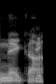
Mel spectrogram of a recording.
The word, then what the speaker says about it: Nacon: Hashtag, would you pronounce it Nason or Nacon? – This is Nacon. I can go with Nacon.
